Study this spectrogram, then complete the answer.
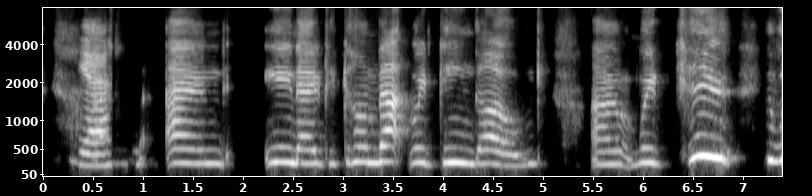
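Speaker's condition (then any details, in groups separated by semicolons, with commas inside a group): Cerebral palsy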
